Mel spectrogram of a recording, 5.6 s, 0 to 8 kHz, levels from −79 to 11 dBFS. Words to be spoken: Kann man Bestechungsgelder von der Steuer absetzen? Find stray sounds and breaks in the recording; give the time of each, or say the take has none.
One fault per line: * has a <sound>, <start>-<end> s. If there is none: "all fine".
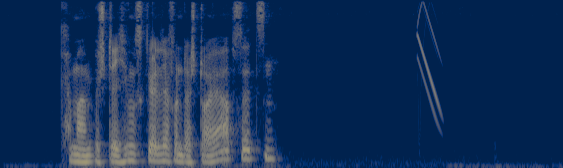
* has a chirp, 4.2-4.4 s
